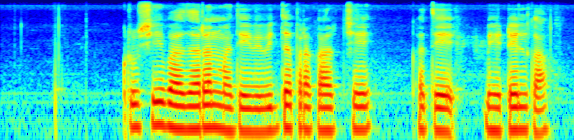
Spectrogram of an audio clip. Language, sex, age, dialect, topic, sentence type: Marathi, male, 25-30, Standard Marathi, agriculture, question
